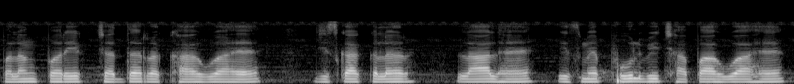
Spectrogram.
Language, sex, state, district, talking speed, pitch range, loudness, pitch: Hindi, male, Jharkhand, Deoghar, 120 wpm, 125-130 Hz, -17 LUFS, 125 Hz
